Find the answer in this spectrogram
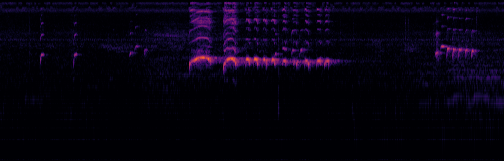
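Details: Canary singing a sustained rolling trill of rapid repeated notes lasting about a second and a half, preceded by two faint chirps and followed by a short higher buzzy trill; low background hum.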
